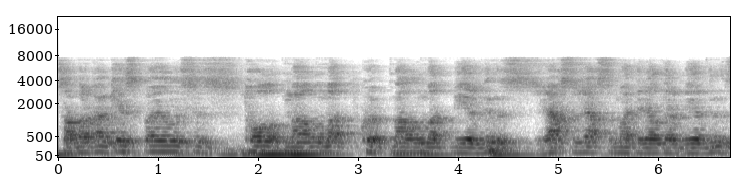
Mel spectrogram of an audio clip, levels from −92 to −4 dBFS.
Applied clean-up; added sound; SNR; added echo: none; none; none; reverberation time 0.6 s.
